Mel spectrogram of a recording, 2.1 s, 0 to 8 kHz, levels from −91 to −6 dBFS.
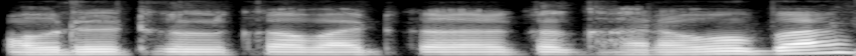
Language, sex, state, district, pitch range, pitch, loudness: Bhojpuri, male, Uttar Pradesh, Ghazipur, 120-130 Hz, 125 Hz, -16 LUFS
